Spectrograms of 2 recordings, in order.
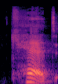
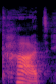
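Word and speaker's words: חית: the modern one, is Chet, and we talked about the pronunciation, how it's just kat and makes the K or H sound interchangeably and represents the wall of separation.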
